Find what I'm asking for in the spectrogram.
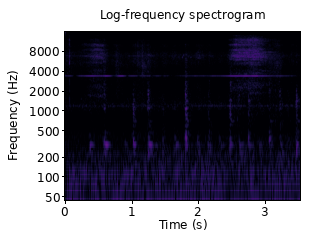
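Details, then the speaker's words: Caterpillar ACERT diesel truck engine running: deep rumble with thin steady high whistle from the turbo; turbocharger failure, turbo to be removed. "That is not a good sound to be coming out of the turbo."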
